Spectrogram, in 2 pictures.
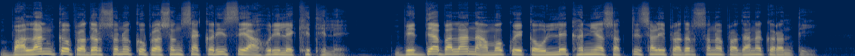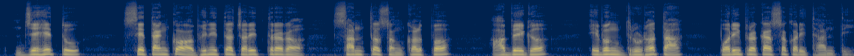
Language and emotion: Odia, neutral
